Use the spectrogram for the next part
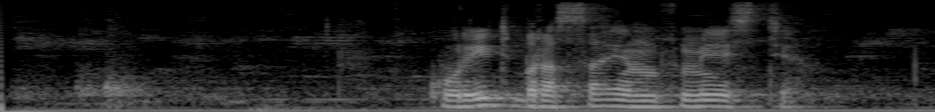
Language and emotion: Russian, neutral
